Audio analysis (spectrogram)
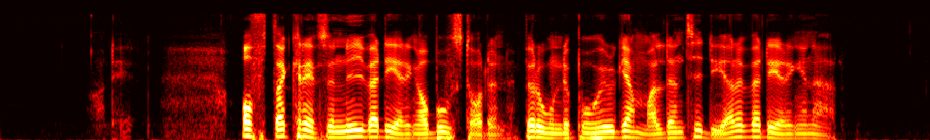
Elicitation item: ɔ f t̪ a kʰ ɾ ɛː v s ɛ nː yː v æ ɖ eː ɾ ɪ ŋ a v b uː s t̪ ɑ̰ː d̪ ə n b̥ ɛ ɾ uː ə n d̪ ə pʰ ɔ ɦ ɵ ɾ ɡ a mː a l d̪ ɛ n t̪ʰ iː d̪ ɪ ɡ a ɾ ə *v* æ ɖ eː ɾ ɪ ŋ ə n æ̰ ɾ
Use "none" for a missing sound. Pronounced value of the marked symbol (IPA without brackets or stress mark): v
